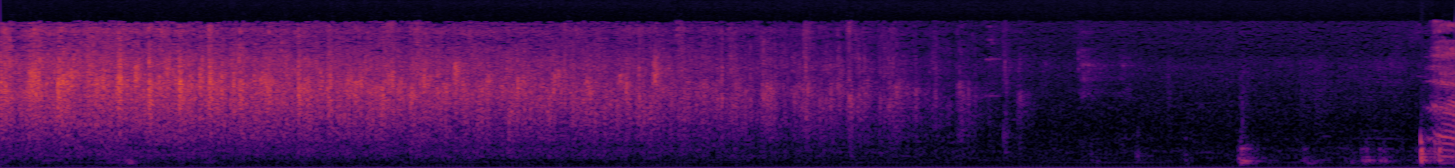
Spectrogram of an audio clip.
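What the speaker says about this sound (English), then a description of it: "I think the round of applause you gave him is not sufficient" A large gathering at a National Prayers Day event in Kenya applauds in a thick, even wash of clapping that holds for about ten seconds, then fades out, leaving a few stray sounds.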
